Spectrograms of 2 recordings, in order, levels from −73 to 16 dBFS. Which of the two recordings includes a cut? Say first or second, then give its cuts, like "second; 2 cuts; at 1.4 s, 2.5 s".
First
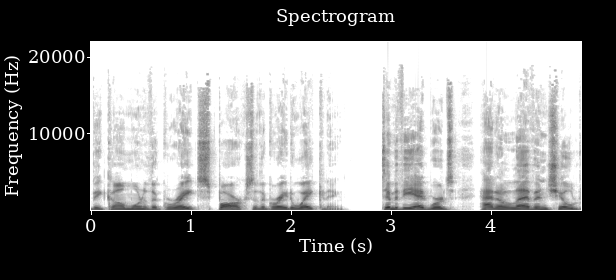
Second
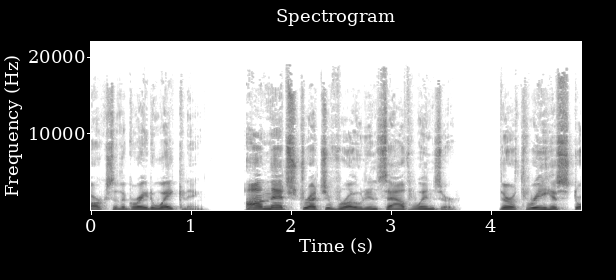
first; 1 cut; at 2.8 s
